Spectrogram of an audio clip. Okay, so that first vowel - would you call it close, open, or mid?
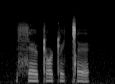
mid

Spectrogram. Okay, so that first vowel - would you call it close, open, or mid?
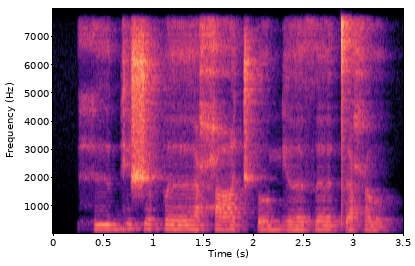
close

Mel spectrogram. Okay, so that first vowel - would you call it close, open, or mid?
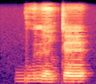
close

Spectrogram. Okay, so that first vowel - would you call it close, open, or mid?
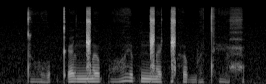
mid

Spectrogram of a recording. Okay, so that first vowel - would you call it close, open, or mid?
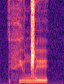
mid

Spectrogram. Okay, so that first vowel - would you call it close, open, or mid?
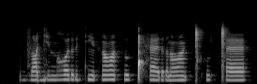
open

